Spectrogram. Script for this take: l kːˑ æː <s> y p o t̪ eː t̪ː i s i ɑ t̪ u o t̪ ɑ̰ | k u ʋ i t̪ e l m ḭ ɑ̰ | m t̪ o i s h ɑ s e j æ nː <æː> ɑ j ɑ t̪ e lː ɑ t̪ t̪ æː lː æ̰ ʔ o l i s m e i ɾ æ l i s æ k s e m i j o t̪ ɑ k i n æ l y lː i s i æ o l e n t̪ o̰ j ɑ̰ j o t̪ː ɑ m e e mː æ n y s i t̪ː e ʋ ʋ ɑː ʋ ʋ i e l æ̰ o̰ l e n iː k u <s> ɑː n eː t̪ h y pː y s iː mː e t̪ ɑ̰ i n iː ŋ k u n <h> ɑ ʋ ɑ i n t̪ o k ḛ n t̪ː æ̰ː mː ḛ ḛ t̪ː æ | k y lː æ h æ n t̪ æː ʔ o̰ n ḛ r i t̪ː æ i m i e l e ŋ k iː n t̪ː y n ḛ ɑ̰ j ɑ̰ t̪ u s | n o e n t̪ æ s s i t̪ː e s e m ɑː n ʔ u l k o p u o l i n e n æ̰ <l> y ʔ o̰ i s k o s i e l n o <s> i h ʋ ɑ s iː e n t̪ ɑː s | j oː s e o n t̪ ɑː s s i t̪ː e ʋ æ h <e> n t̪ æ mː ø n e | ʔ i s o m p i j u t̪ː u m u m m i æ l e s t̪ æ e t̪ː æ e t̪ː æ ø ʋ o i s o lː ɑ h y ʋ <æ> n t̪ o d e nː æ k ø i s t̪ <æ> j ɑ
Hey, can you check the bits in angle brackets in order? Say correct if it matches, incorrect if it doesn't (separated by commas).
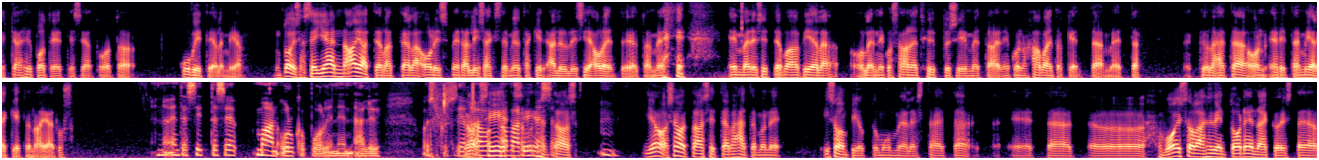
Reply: incorrect, incorrect, correct, correct, correct, correct, incorrect, incorrect, correct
